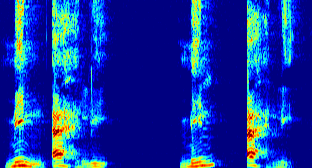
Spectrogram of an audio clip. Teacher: তাহলে আমরা এখানে নুন সাকিনকে স্পষ্ট করে পড়ব, গুন্না ছাড়া পড়ব। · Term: ইজহার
